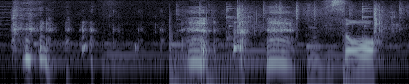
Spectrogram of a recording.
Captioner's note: laughing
